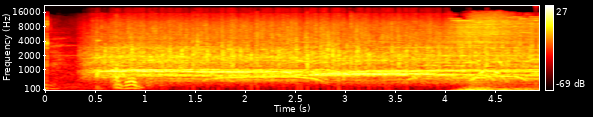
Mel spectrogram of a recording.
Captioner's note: audience applauds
